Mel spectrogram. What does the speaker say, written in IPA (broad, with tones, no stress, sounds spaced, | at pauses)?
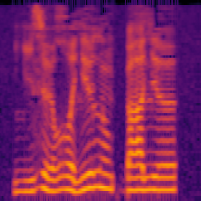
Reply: ʎ i˩˥ z ø˩˧ ʁʷ e˧˩˧ lʲ ø˦ l õ˦˨ k ɠ a˦ lʲ œ˦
